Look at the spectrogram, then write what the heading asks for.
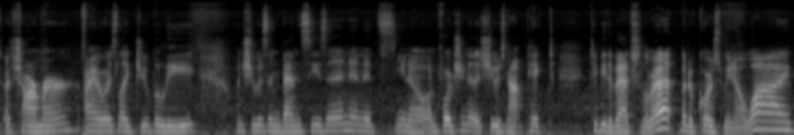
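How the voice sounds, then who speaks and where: In an American accent, the voice comes across with a bright, sharp tone. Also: woman. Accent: Michigan accent, coming out slightly. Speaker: vlogger / TV reaction commentator. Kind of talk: casual commentary monologue. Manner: hesitant, many fillers.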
